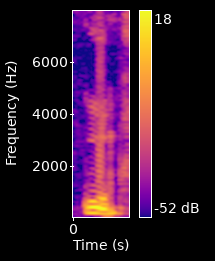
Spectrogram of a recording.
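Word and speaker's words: comb: अब यहाँ पे COM, केवल इसी को हम प्रोनाउंस कर रहे हैं कोम, बी को प्रोनाउंस नहीं कर रहे हैं।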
